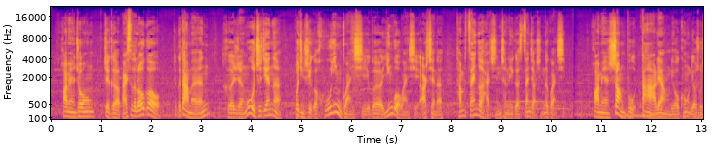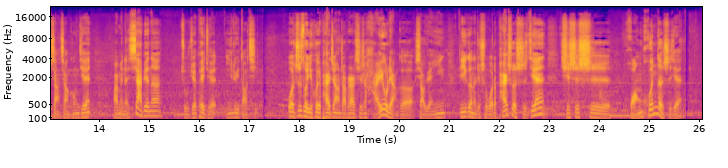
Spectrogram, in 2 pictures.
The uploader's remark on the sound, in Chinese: 今天是在外边录音，稍微有点噪音，请大家见谅。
